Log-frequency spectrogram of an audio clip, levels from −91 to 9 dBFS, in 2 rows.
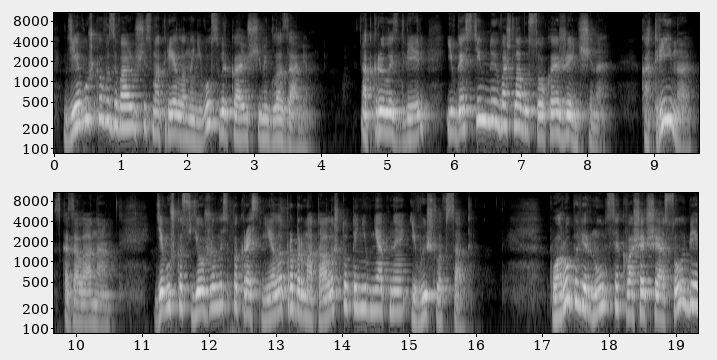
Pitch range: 160-245 Hz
